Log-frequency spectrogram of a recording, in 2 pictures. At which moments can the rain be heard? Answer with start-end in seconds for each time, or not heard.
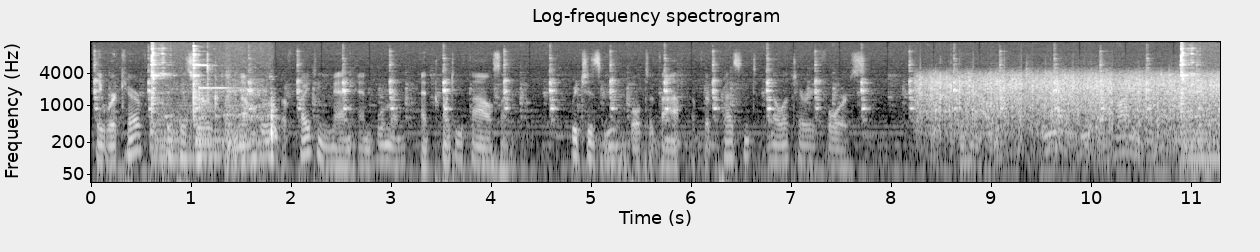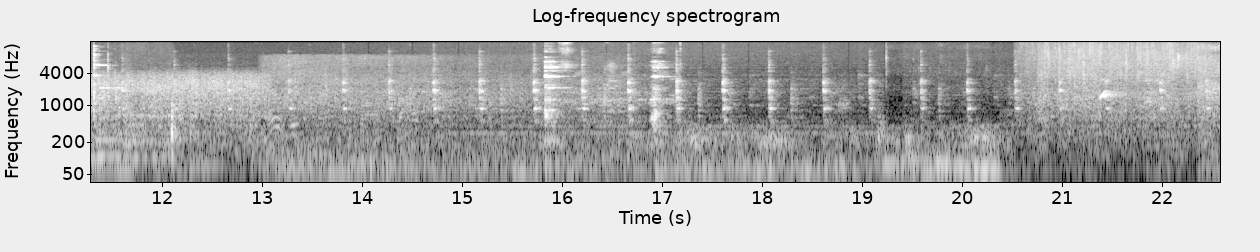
8.2-22.5.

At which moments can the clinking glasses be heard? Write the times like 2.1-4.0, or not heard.
0.6-1.9, 10.8-12.2, 15.8-17.2.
